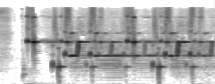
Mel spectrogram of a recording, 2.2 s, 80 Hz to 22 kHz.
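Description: Sylenth1 software synthesizer playing an arpeggiated patch with only its part B soloed, with the distortion switched off. It gives high, bell-like synth notes in a quick repeating arpeggio over held high tones, with no low end, starting about a quarter second in.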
